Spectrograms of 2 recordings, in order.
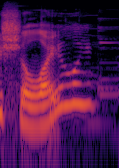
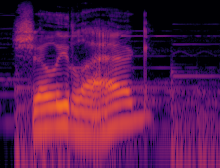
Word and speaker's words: shillelagh: The ancient Dooley shillelagh? The shilly-lag? Okay, I said it right.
